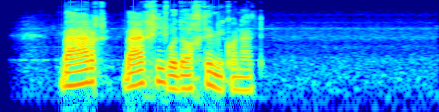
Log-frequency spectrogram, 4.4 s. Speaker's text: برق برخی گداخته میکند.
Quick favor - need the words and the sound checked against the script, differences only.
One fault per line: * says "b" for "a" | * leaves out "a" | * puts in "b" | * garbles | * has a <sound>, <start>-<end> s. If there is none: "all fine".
all fine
